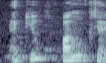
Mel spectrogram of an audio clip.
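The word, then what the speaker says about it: acupuncture: फिर देखिए एक्यू, यू का उच्चारण ईयू के रूप में हुआ है, ईयू के रूप में, तो हो गया एक्यूपंक्चर। यहाँ वाला यू का उच्चारण जो अ के रूप में हुआ, यहाँ वाला यू का उच्चारण ईयू के रूप में होता है, एक्यूपंक्चर।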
